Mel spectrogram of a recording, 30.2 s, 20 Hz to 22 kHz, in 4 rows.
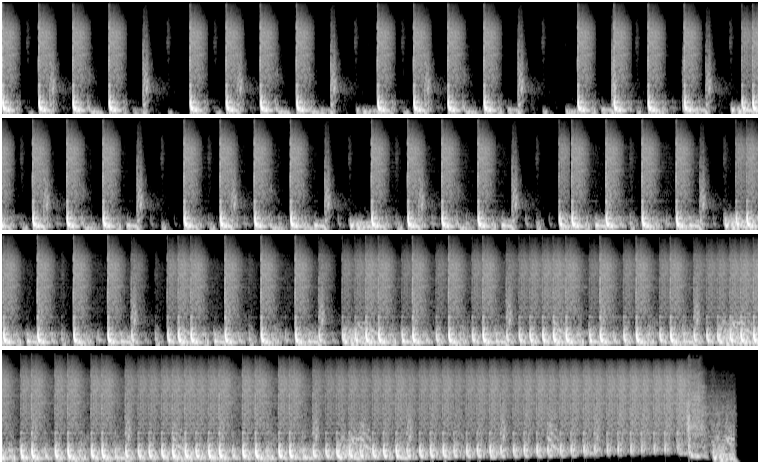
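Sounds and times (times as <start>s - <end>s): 
drum fill: 0.0s - 30.0s.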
